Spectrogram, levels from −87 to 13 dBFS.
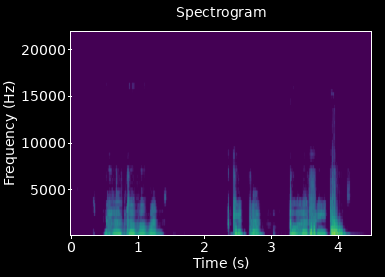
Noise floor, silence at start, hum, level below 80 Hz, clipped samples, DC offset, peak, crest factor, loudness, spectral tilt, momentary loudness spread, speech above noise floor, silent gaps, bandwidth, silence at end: -89 dBFS; 0.5 s; none; -40 dBFS; under 0.1%; under 0.1%; 0 dBFS; 22 dB; -22 LUFS; -9.5 dB/octave; 17 LU; 68 dB; none; 7.2 kHz; 0.4 s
